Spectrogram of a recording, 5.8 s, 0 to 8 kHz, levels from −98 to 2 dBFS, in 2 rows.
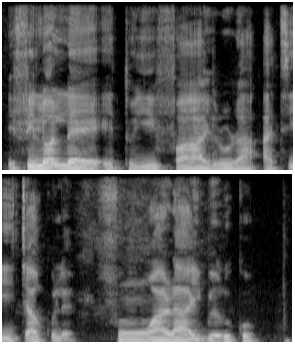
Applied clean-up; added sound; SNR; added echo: none; none; none; none.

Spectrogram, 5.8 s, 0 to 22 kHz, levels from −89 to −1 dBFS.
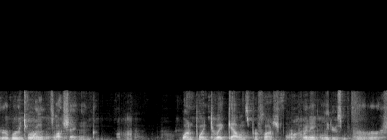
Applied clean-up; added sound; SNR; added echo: neural separator model SepFormer DNS4.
